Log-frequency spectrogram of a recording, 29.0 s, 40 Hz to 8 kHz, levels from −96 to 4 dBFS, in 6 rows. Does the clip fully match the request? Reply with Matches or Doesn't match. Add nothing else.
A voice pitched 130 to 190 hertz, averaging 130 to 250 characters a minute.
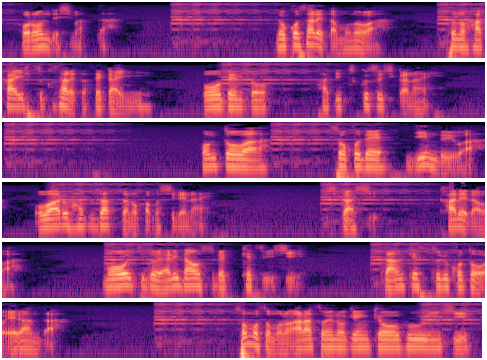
Matches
